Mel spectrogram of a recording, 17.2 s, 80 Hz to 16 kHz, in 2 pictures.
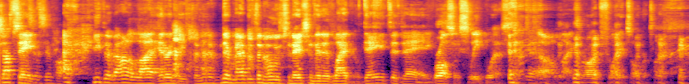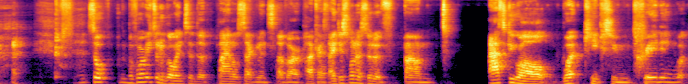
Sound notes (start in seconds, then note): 1.9 laughs; 6.2 laughs; 8.5 all laugh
